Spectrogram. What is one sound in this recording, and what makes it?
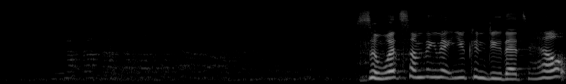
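A woman speaks warmly and with animation into a microphone in a large echoing room.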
